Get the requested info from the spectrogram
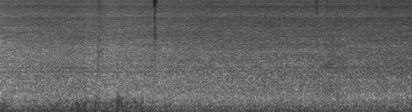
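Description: Low, uneven rumble of wind buffeting the microphone, with a faint click about a second and a half in.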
